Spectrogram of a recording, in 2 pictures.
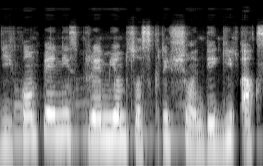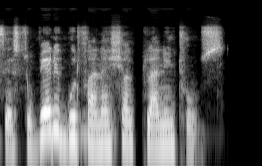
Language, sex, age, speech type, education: Nigerian Pidgin, female, 15-29, spontaneous, tertiary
